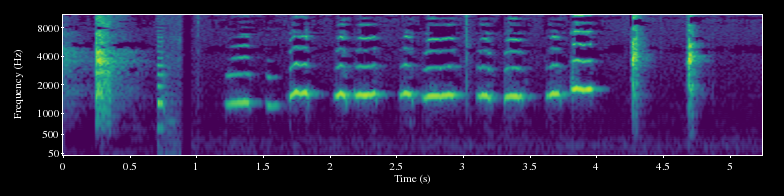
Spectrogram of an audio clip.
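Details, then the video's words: Pet cockatiel singing for training: one harsh chirp, then a series of short, level whistled notes repeated roughly twice a second, closing with two rasping chirps. "Training Cockatiel to singing"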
